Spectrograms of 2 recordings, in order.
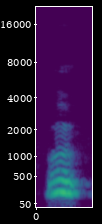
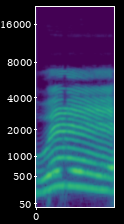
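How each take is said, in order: First: The vowel keeps one quality from start to end. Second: The vowel glides, changing quality partway through. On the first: The speaker calls it right. "입술 동그랗게 모은 상태로" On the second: The speaker calls it wrong. "요것도 왜 하면 안 됩니다"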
